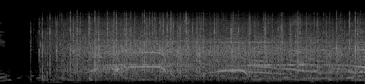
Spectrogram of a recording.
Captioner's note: attendees applauding and cheering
